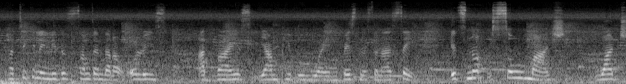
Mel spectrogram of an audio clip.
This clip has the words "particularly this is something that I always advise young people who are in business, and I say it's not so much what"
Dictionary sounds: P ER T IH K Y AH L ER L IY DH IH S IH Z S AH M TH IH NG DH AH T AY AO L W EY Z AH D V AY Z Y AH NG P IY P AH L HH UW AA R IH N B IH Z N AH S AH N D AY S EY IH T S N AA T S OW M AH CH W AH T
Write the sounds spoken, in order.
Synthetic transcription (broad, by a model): P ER T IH K Y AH L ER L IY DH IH S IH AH M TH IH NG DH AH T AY AO L W EY Z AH D V AY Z Y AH NG P IY P AH L HH UW AA R IH N B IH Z N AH S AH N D AY S EY IH T S N AA T S OW M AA CH W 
